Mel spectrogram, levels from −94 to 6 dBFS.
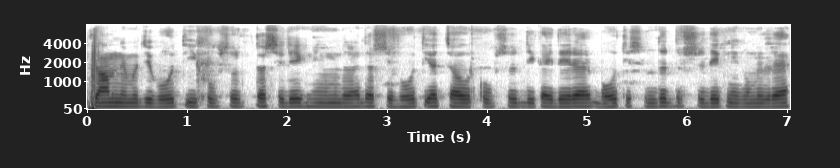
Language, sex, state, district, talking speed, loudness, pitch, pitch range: Hindi, male, Rajasthan, Bikaner, 255 wpm, -20 LUFS, 130 Hz, 125-130 Hz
